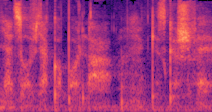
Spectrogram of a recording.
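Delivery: hushed whisper. Speaker retells the shop saleswoman phoning her, in a retold whisper. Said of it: "m'appelant en chuchotant".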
